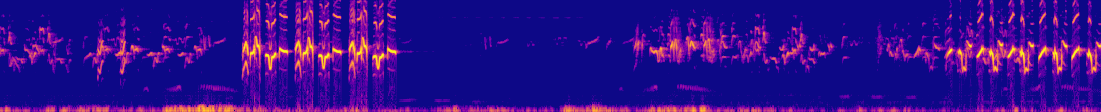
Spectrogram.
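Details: Sooty-headed bulbul singing energetically: bursts of bubbly, chirping notes in quick succession, a very loud stuttering run of sharp notes in the middle, then further lively chattering phrases with brief quiet pauses between and low background rumble.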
